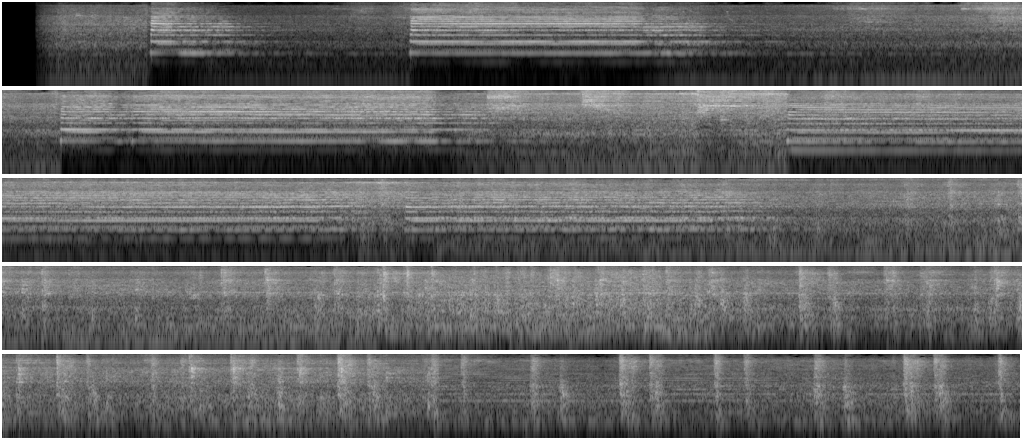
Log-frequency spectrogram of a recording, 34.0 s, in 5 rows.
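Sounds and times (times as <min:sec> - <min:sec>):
train horn blasts: 0:01.0 - 0:02.0, 0:02.7 - 0:05.5, 0:07.2 - 0:10.3, 0:11.9 - 0:18.9, 0:30.0 - 0:32.6, 0:33.5 - 0:33.9
train wheels clattering over rails: 0:16.0 - 0:33.9.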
